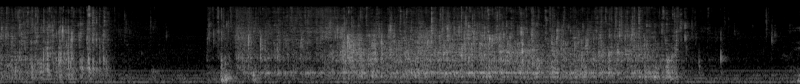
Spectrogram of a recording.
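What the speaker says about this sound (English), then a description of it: "next I'm going to soak these almonds in some hot water" Hot water poured over almonds to soak them, a steady splashing rush that swells in the middle and breaks off briefly near the start and end, with a hollow filling tone underneath.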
